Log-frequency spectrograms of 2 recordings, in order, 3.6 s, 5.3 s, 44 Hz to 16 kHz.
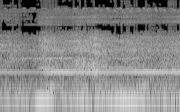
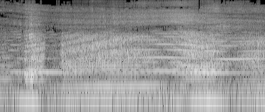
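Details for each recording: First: Protos 380 Evo V2 RC helicopter with RotorTech 385mm Ultimate main blades during nose-in rolls: only a steady motor hum with a thin constant tone, blades almost inaudible; normal quiet main rotor blades. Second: MSH Protos 380 Evo V2 helicopter with RotorTech 385mm Ultimate blades at 80% headspeed: steady rotor drone with wavering high tone rising and falling; pilot suspects a bad tail bearing.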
